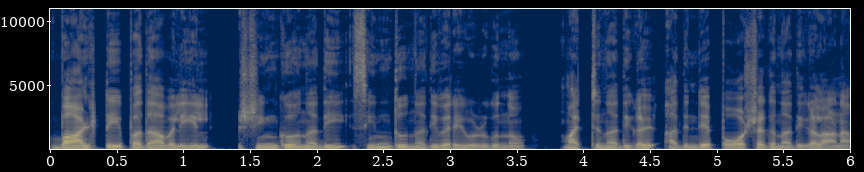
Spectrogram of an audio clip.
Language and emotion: Malayalam, neutral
